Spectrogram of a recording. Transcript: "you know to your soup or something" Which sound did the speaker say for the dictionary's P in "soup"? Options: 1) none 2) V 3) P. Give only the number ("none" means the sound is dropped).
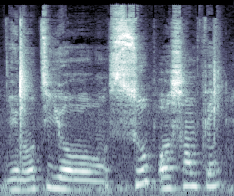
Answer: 3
